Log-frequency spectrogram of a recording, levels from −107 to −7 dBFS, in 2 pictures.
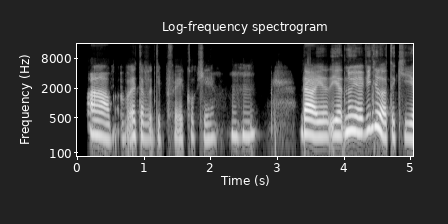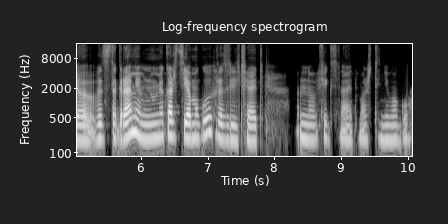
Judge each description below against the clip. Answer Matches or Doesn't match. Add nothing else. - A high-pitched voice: Matches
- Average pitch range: Matches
